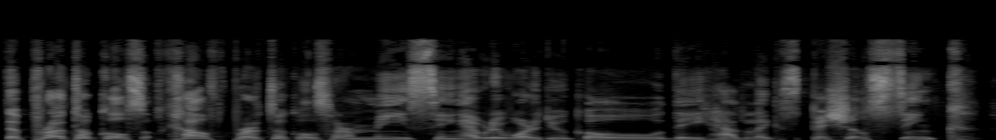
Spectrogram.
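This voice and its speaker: A woman's voice: on the low side, fairly quick, a little mellow, smooth, no room sound. A woman from Peru with a Peruvian Spanish accent, chatting casually as a comedian guest, laughing often and restarting her sentences. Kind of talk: casual interview chat.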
